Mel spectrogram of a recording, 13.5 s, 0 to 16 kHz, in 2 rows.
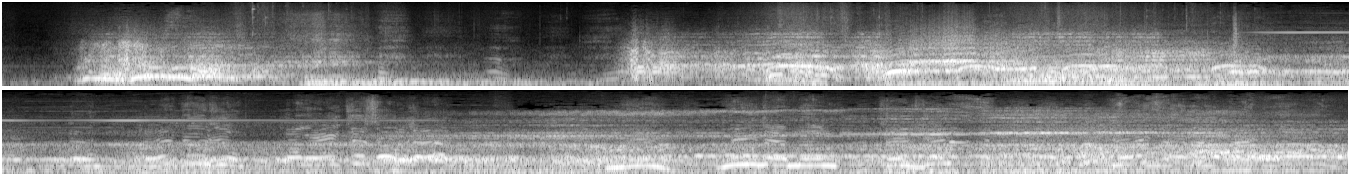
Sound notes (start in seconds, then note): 0.2 ghost howling; 4.0 Dao screams; 7.1 eerie ringing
